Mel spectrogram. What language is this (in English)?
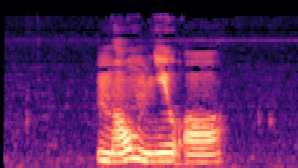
Cantonese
